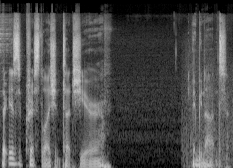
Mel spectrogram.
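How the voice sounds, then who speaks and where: A man's voice: sits low, very animated, slow, gravelly, fairly bright tone. A man doing casual commentary while playing a video game, reading quest text aloud as he goes. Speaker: game streamer.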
